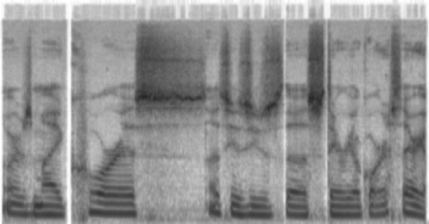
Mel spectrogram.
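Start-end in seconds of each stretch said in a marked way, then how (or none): none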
